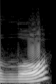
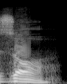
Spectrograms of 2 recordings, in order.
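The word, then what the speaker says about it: ظ: Nah, hati-hati dalam pelafalan dho, jangan dibaca dengan zo. Jangan dibaca dengan zo. Karena dia bukan zo. Kalau zo nanti makhrajnya salah.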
